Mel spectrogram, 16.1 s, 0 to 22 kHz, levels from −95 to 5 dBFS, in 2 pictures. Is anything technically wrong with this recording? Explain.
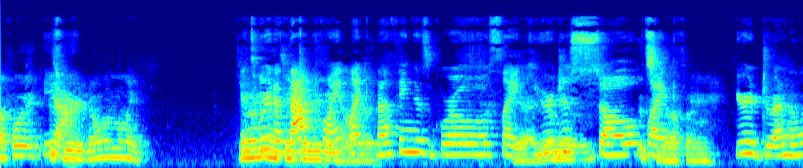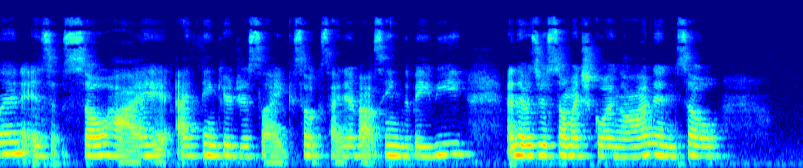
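No, nothing technically wrong can be heard here.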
